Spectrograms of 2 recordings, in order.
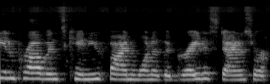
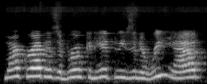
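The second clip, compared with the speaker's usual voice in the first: ordinary delivery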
